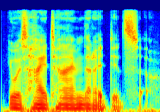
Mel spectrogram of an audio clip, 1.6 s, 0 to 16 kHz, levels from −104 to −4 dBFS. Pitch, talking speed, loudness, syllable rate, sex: 85 Hz, 300 wpm, -18 LUFS, 6.3 syllables/s, male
